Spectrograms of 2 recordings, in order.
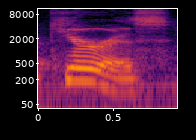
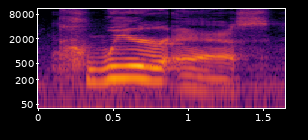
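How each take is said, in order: First: It is said the usual modern way. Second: It sounds like the words 'queer ass'. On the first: This is the popular modern pronunciation. "popularly called a cuirass" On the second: This is the historical pronunciation. "the actual historical pronunciation"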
